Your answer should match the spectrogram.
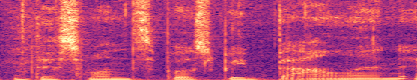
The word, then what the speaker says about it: Balan: So, B- A L A N is Balon.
